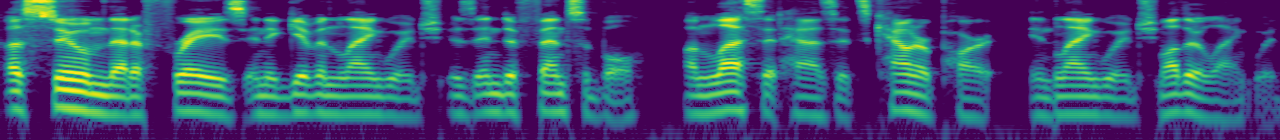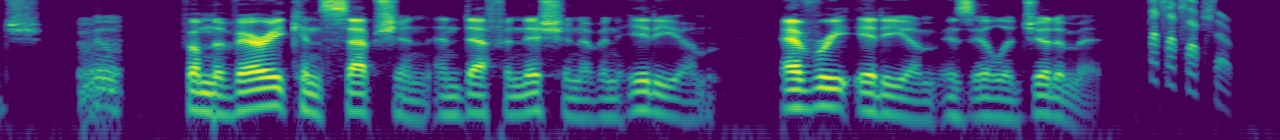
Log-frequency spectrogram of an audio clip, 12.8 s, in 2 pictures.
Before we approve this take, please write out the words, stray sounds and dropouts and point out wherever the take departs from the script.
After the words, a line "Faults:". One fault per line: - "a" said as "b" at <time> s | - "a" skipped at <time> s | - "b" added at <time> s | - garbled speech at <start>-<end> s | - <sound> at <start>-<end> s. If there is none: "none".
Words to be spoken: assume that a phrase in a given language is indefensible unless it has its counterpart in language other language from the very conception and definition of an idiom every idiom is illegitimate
assume that a phrase in a given language is indefensible unless it has its counterpart in language other language from the very conception and definition of an idiom every idiom is illegitimate
Faults:
- laugh at 6.8-7.0 s
- chirp at 12.1-12.6 s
